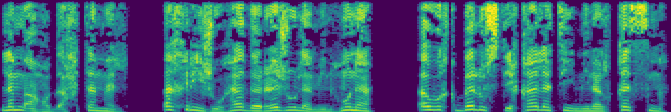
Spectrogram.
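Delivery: a nurse at the end of her rope; frantic outburst. A narrator's reading. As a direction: nurse pleading with the doctor, frantic and rising. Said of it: "هتفت الممرضة في انهيار".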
